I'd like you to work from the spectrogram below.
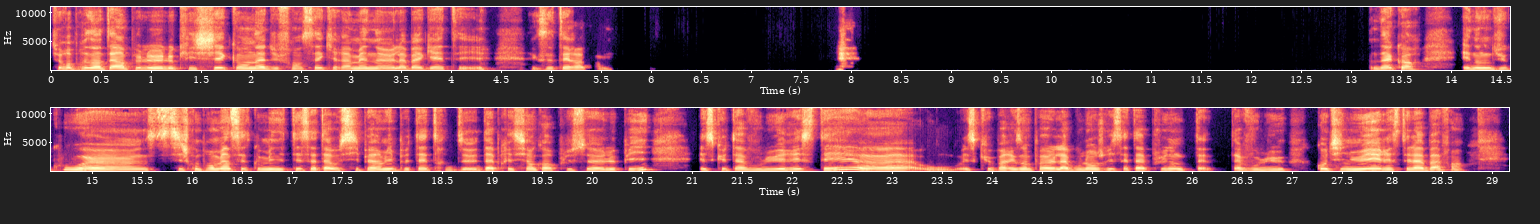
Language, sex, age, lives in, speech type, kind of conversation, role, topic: French, female, 25-29, Germany, conversation, podcast, host, Peux-tu raconter un moment où ta communauté t’a aidé ?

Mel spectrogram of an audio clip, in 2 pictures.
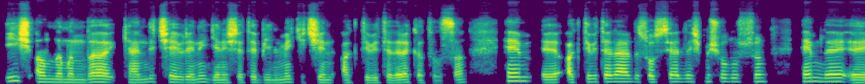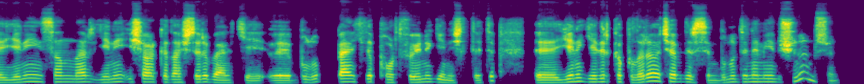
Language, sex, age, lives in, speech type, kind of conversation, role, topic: Turkish, male, 30-34, Portugal, conversation, advice, advisor, Mali kısıtlamalar yüzünden istediğiniz yaşam tarzını seçememeniz size nasıl hissettiriyor ve en çok hangi alanlarda zorlanıyorsunuz?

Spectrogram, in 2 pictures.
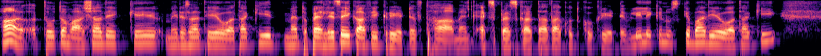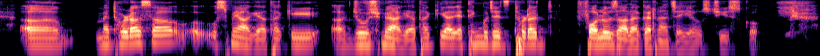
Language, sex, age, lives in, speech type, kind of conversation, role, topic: Hindi, male, 30-34, India, conversation, podcast, guest, Aapko sabse zyada chhoo jaane wali kahani kaun si thi?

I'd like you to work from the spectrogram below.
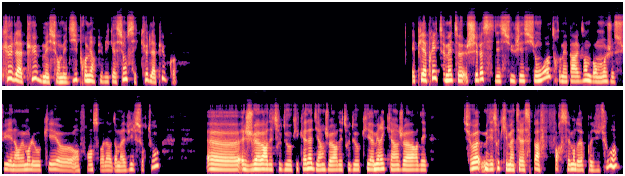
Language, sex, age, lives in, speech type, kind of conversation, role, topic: French, female, 45-49, France, conversation, unstructured, none, Comment les réseaux sociaux ont-ils transformé vos interactions quotidiennes ?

